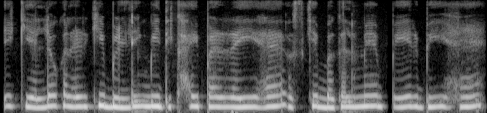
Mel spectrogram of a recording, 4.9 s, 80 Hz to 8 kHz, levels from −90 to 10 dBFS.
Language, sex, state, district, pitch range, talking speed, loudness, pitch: Hindi, female, Jharkhand, Deoghar, 245-260 Hz, 195 wpm, -13 LUFS, 255 Hz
